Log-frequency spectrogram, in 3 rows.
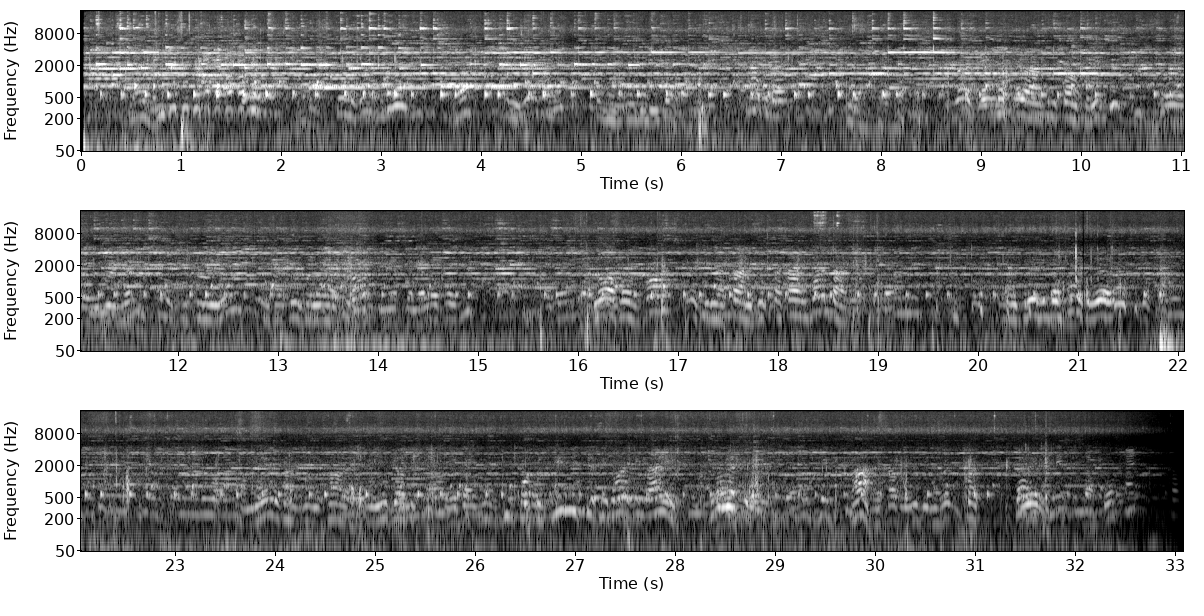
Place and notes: {
  "title": "Gllavë, Tepelenë, Albania - Kettle arriving back home at a mountain village",
  "date": "2009-07-05 19:30:00",
  "description": "Cow bells, sheep, voices of farmers, footsteps. Binaural recording.",
  "latitude": "40.50",
  "longitude": "19.98",
  "altitude": "890",
  "timezone": "Europe/Tirane"
}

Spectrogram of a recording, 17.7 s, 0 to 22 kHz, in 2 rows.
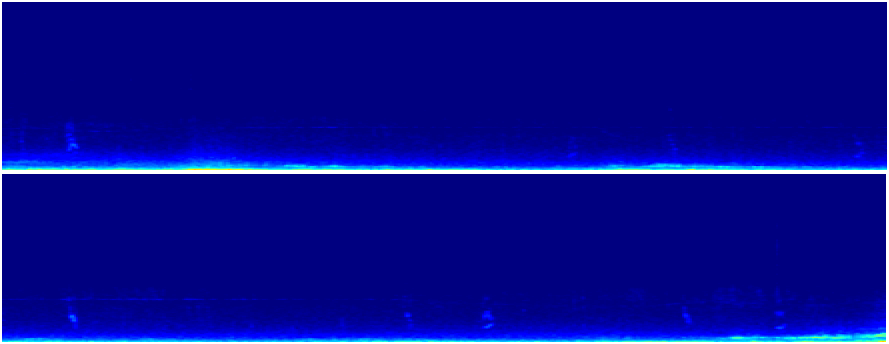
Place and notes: {
  "title": "菜園海洋牧場遊客中心, Magong City - Wind",
  "date": "2014-10-23 10:28:00",
  "description": "Wind, In the parking lot\nZoom H6+Rode NT4",
  "latitude": "23.55",
  "longitude": "119.60",
  "altitude": "4",
  "timezone": "Asia/Taipei"
}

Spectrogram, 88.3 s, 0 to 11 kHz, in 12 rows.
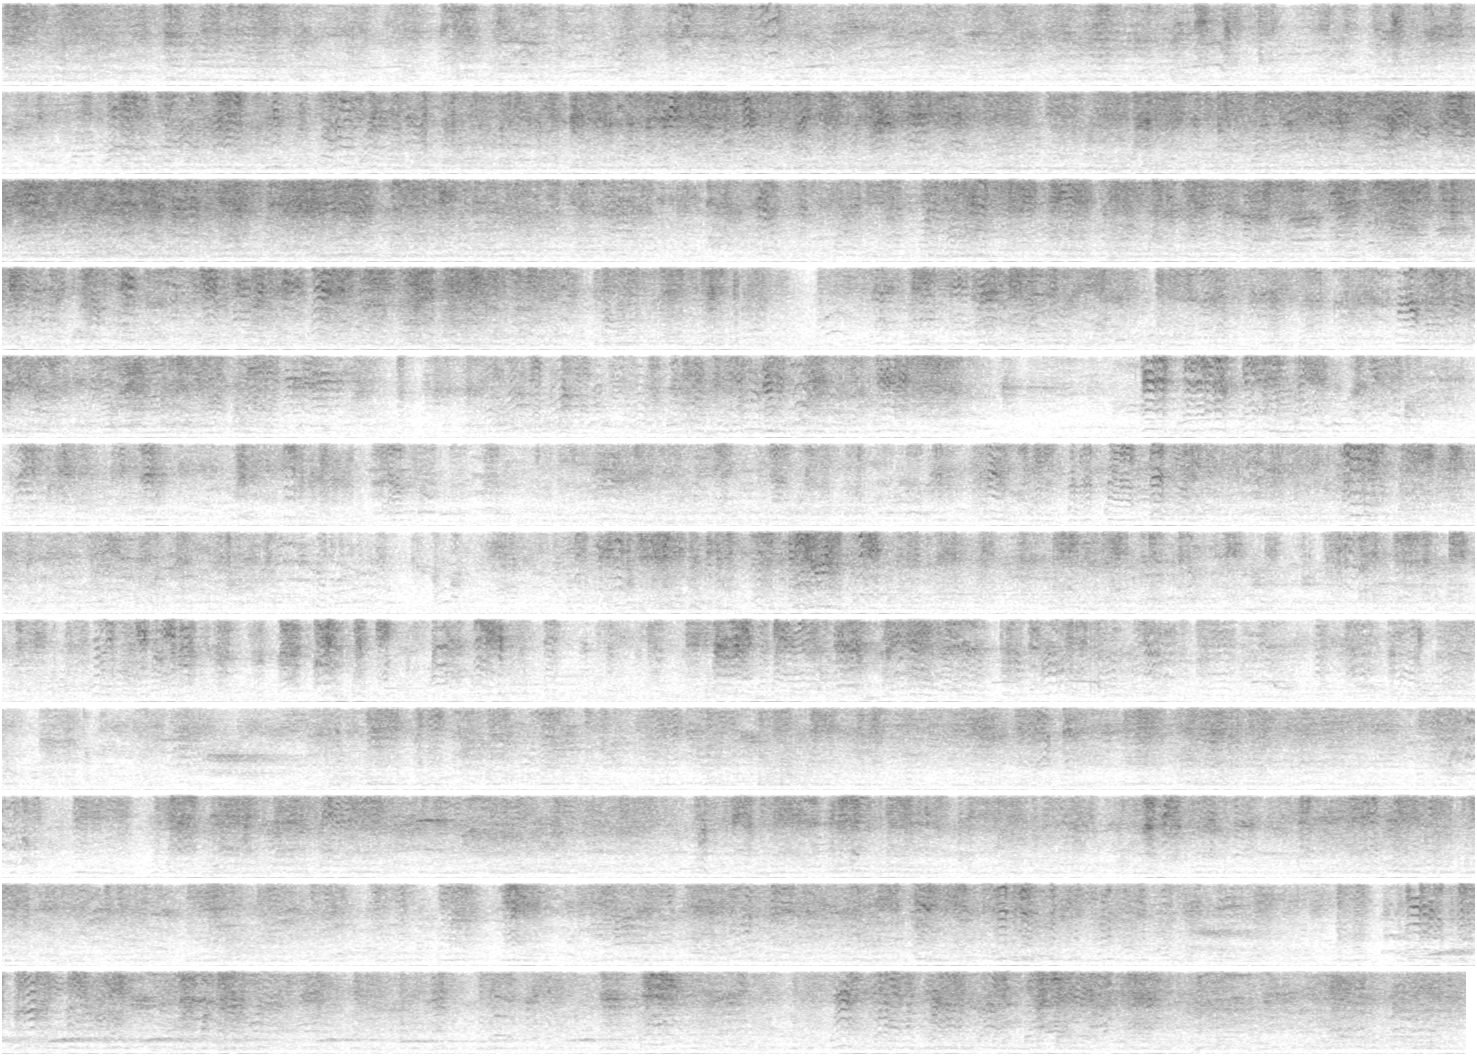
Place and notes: {
  "title": "Khirki, New Delhi, Delhi, India - BATS close",
  "date": "2008-12-17 14:21:00",
  "description": "Recording of swarms of bats in an old mosque.",
  "latitude": "28.53",
  "longitude": "77.22",
  "altitude": "231",
  "timezone": "Asia/Kolkata"
}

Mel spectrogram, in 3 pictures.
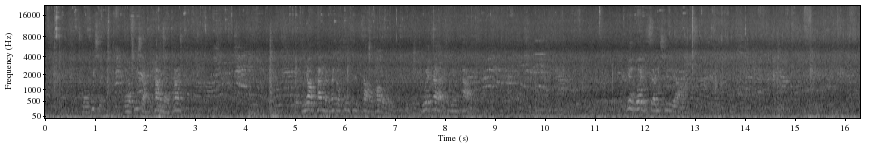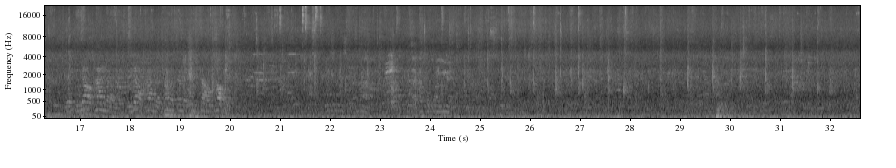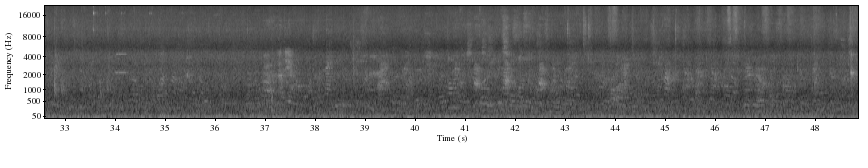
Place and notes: {
  "title": "Mackay Memorial Hospital, Taipei City - in the hospital",
  "date": "2014-01-20 17:03:00",
  "description": "in the hospital, Binaural recordings, Zoom H4n+ Soundman OKM II",
  "latitude": "25.06",
  "longitude": "121.52",
  "timezone": "Asia/Taipei"
}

